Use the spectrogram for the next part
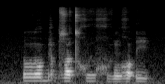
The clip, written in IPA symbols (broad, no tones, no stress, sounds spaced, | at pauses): lː o bʲ ɯ b zˤ o t χʷ i̤ χʷ ɛ̤ ŋ ʁʷ ɤ ʔ i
